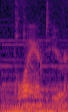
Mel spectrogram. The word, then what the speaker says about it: Palantir: That's how the thing it's named after is pronounced Palantir. – Okay. – Because it's actually named after something in the Lord of the Rings series, I believe.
